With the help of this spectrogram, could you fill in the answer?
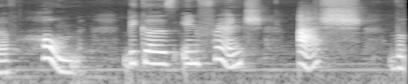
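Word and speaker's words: hache: will start with pronunciation the letter H in French is pronounced Ash the most important thing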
